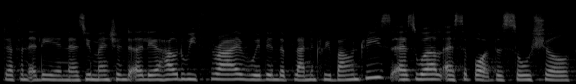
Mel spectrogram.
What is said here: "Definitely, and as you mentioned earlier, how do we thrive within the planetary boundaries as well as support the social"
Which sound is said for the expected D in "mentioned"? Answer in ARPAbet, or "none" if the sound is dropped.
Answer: D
